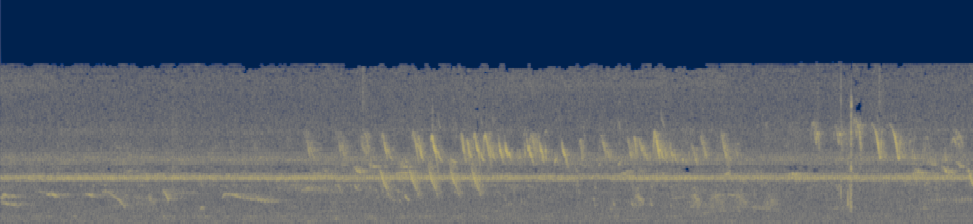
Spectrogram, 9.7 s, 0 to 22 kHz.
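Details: 1 Rufous-tailed jacamar (Galbula ruficauda) recorded in Serro, Minas Gerais, Brazil, giving high, thin, sharp notes that quicken into a rapid excited series, over a steady shrill drone of insects.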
